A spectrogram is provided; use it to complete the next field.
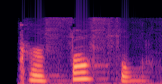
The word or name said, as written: kurfuffle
